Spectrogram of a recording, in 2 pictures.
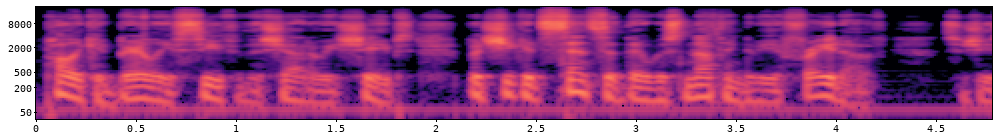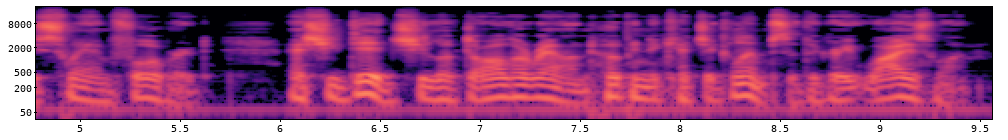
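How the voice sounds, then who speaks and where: A man's voice: on the low side, brisk, darkish tone, slight background noise. A man reading his own children's storybook aloud as scripted narration.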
